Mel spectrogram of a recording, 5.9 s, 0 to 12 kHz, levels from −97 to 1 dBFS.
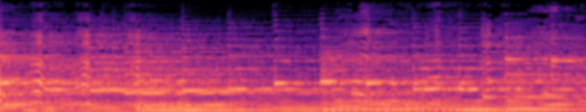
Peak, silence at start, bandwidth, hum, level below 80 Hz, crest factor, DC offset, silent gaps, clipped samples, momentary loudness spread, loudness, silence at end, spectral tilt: -8 dBFS; 0 s; 9.2 kHz; none; -30 dBFS; 14 dB; under 0.1%; none; under 0.1%; 3 LU; -22 LUFS; 0 s; -7.5 dB/octave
